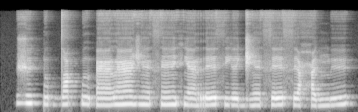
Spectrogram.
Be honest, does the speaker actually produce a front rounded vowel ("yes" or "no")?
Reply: yes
